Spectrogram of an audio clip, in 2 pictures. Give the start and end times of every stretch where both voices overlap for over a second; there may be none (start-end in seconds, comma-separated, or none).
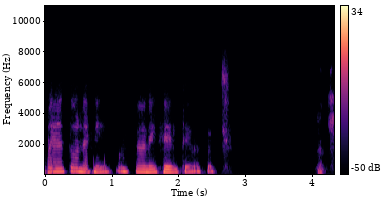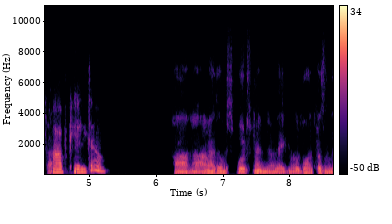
none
